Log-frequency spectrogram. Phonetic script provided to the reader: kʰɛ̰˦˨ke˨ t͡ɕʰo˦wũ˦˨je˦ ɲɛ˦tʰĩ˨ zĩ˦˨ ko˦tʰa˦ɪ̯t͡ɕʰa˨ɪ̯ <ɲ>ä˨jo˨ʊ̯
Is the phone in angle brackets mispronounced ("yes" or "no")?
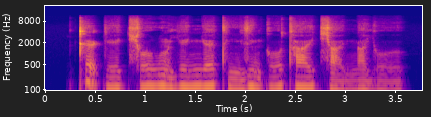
yes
